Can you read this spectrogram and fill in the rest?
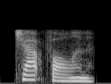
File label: "chapfallen", English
